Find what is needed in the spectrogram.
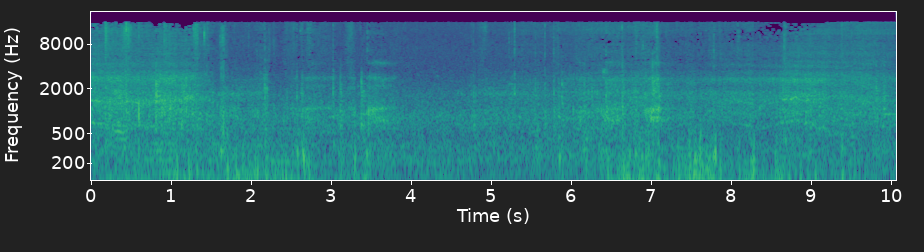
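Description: Wind buffeting the microphone: a low, uneven rumble that swells and fades, louder about a second in and again around six to seven seconds in. Faint voices sit underneath.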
